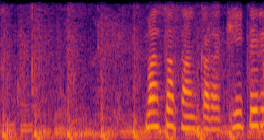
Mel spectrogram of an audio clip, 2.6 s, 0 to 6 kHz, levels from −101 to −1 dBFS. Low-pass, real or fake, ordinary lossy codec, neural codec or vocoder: 5.4 kHz; fake; Opus, 32 kbps; vocoder, 22.05 kHz, 80 mel bands, WaveNeXt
